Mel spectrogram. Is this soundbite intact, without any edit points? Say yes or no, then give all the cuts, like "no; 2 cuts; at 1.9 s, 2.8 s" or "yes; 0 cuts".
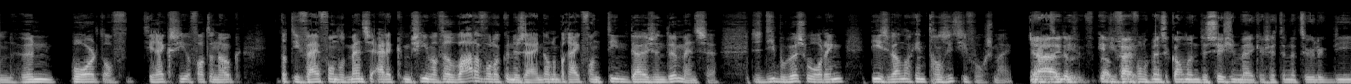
yes; 0 cuts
